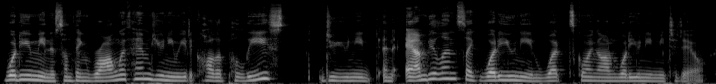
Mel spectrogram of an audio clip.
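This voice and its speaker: A woman's voice: lowish voice, quick pace, clean tone, lightly acted. A woman voicing a bewildered, concerned young woman on a late-night call, asking questions and reassuring in casual, hesitant speech. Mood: alarmed concern. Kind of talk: spoken scary-story dialogue.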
